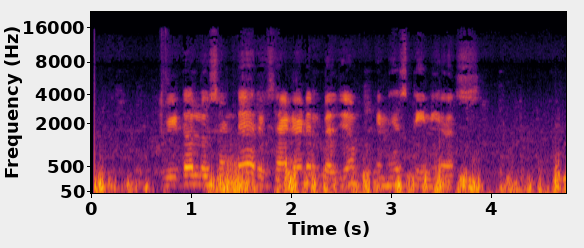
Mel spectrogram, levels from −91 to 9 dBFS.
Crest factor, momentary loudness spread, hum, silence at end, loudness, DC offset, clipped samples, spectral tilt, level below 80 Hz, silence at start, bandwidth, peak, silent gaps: 16 dB; 12 LU; none; 0 s; -18 LUFS; under 0.1%; under 0.1%; -6.5 dB/octave; -28 dBFS; 0 s; 15 kHz; -2 dBFS; none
